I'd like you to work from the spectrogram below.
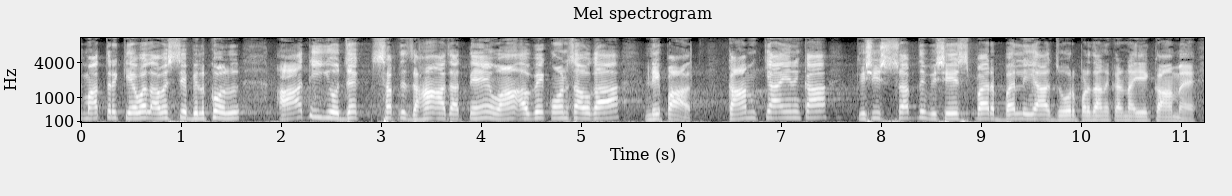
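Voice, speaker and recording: A man teaching grammar, explaining slowly, repeating key phrases and answering his own questions. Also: high-pitched, pushed and bright, smooth. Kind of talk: classroom-style grammar lesson. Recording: long hall reverb.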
